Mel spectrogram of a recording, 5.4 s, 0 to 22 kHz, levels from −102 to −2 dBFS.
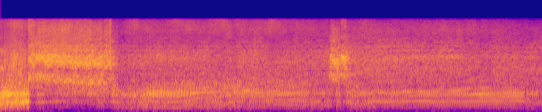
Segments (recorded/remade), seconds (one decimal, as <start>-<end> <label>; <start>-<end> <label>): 0.0-5.4 recorded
